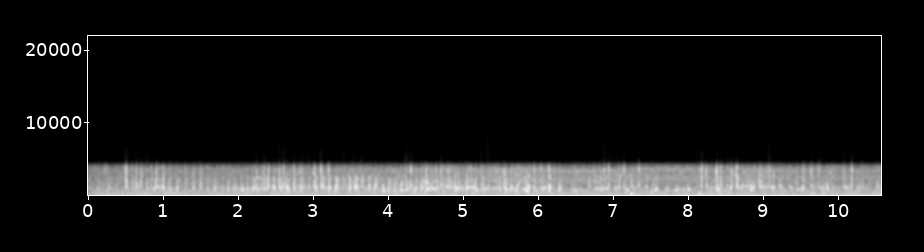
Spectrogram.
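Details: Guinea pig, possibly the most fearful one, chattering its teeth: rapid bursts of dry clicking, a fearful or warning signal.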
